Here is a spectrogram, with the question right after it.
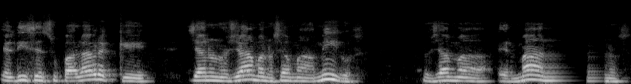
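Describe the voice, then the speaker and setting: A man speaks at a fairly slow pace with ordinary pitch variation. His voice is high for a man, yet dark and mellow in tone. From Argentina, Córdoba. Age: 70s. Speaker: deacon. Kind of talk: question and answer comments on video call. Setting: video call.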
